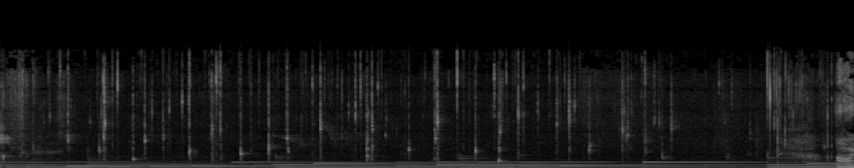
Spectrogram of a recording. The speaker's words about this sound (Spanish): Siente como la lluvia cae. Se hace un poco más intensa.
